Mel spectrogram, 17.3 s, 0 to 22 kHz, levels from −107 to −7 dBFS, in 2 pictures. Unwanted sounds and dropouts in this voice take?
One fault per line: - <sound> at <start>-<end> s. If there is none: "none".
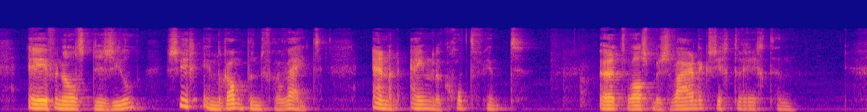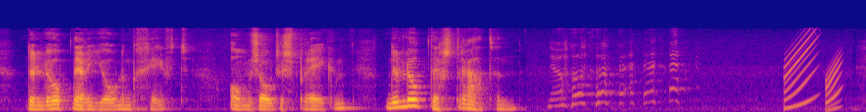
- laugh at 14.1-15.7 s
- chirp at 16.5-17.1 s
